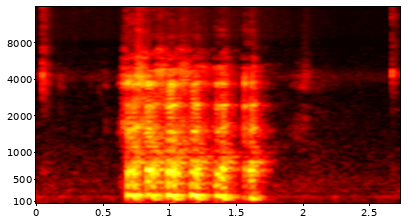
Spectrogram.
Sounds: Laughter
